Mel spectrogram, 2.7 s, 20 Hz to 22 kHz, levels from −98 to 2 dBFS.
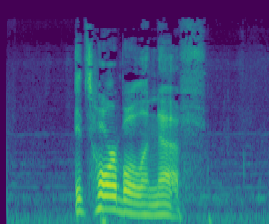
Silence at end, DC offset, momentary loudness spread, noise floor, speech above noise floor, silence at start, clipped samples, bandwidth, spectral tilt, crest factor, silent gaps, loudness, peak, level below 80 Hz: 0.7 s; under 0.1%; 18 LU; -48 dBFS; 33 dB; 0.75 s; under 0.1%; 16 kHz; -4 dB/octave; 18 dB; none; -16 LUFS; 0 dBFS; -46 dBFS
